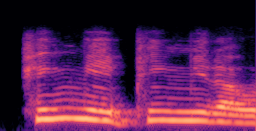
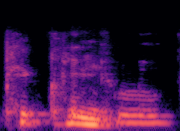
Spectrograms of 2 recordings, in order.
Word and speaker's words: 픽미: 무슨 그룹인지는 잊어버렸는데 핑미라고 그런다고. 그게 아니고 그거 픽미라고 그래야 돼요. 픽미. 기억 발음을 키읔 발음을 해줘야 돼요.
